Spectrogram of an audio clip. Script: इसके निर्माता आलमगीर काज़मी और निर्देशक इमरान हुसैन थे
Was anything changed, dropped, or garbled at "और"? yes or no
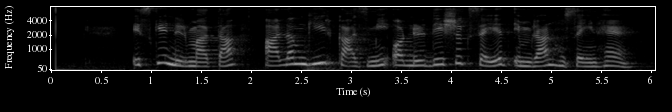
no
